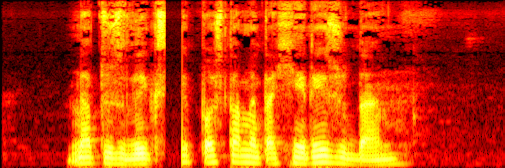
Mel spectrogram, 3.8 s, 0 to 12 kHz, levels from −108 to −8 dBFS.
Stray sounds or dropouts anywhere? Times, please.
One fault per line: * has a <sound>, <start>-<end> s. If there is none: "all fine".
* has a dropout, 1.2-1.4 s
